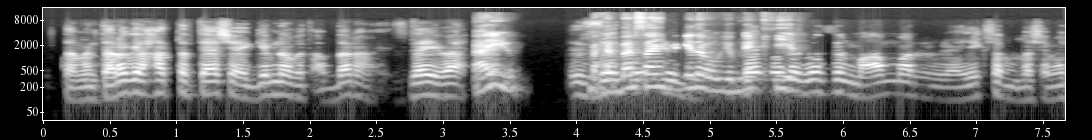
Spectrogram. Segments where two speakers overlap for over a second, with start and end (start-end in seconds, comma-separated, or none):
4.1-5.8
